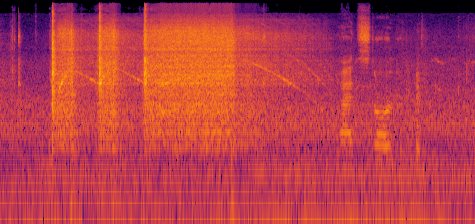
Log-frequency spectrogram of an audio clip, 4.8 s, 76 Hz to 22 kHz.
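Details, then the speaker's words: Cheap 2002/2003 Ford Ranger, not run in a couple of months, started with booster box; three sharp clicks then ragged spin before catching, starter engaging poorly, failing starter motor needs replacing. "definitely needs a new star though you can hear it it spins a little bit if you keep going back and forth you know i guess it catches runs good"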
